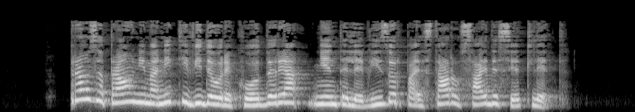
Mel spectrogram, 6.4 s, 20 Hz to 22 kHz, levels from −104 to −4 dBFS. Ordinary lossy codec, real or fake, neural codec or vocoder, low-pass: MP3, 48 kbps; fake; vocoder, 48 kHz, 128 mel bands, Vocos; 19.8 kHz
